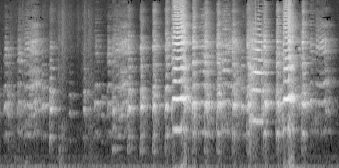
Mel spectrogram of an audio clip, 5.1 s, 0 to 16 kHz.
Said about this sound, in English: Now these hens are indoors, which makes them seem even louder, but they're also Serama, the smallest chicken breed in circulation, less than 8 inches tall and weighing a pound, give or take.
